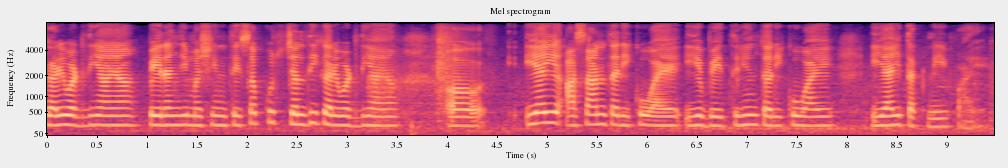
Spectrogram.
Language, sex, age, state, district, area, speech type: Sindhi, female, 45-60, Delhi, South Delhi, urban, spontaneous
